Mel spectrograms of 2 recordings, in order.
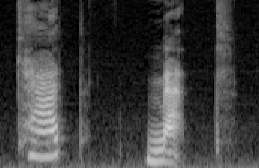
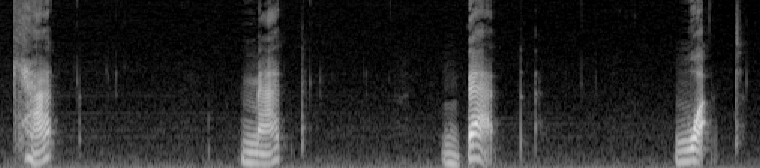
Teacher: T가 같은 T인데도 단어의 끝에 오면 소리가 굉장히 약하게 나요. 어떤 땐잘 들리지도 않아요.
